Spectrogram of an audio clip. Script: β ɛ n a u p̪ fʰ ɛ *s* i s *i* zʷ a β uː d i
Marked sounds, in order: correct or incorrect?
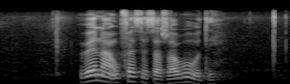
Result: correct, incorrect: a

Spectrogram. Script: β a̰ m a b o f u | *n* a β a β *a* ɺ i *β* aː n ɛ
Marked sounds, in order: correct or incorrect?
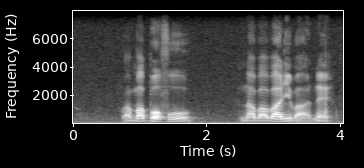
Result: correct, correct, correct

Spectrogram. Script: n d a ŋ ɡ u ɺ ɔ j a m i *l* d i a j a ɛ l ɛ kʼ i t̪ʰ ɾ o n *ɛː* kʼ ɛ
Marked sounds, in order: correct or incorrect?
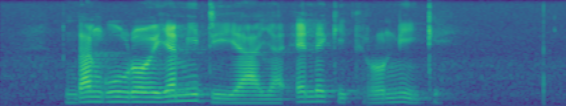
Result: incorrect: none, incorrect: iː

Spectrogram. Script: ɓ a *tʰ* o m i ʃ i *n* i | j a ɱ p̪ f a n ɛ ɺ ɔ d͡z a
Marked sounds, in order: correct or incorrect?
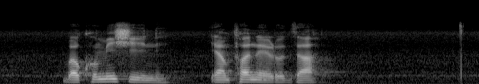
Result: incorrect: kʰ, correct

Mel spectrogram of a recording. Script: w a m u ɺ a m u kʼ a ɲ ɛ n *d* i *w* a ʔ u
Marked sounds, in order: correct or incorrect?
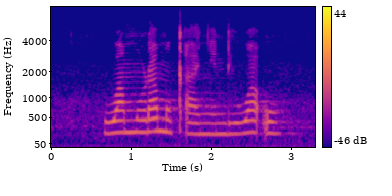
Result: correct, correct

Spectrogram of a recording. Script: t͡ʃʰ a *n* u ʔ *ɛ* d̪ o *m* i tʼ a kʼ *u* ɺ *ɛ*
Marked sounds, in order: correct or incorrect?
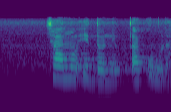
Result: correct, incorrect: i, incorrect: n, incorrect: uː, incorrect: a

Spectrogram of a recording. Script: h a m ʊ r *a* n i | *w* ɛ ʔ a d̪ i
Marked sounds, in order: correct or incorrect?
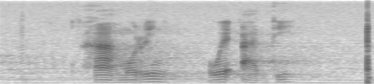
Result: incorrect: i, correct

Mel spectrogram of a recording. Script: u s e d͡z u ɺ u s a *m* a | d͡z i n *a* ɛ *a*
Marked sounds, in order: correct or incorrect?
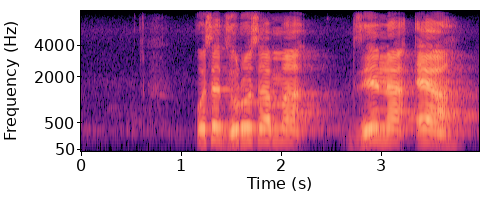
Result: correct, correct, correct

